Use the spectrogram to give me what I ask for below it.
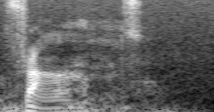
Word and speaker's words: Frantz: I pronounce it like the country France only because I want to have a bunch of daughters Mathew and Franz? name them all after towns in France.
